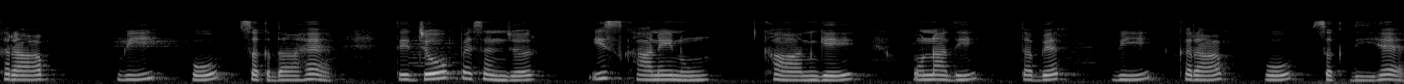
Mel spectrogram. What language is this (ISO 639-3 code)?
pan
